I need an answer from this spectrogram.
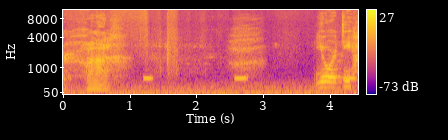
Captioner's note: screen beeps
